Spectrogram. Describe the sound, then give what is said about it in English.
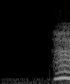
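A single deep, sharp inhale comes abruptly after near-silence, breathy and fairly loud, and is cut off at the end. “So let's breathe in what was in alignment for us this week and out everything that was out of alignment for us this week.”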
